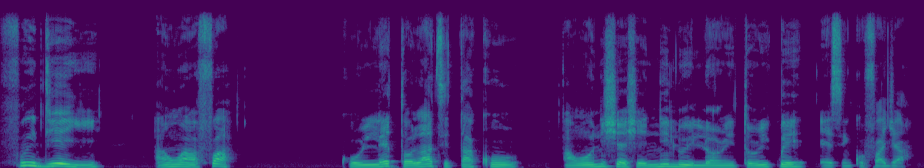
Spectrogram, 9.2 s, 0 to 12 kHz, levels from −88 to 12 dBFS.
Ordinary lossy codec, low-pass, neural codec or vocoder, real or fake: none; 10.8 kHz; none; real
